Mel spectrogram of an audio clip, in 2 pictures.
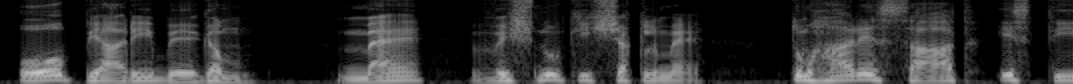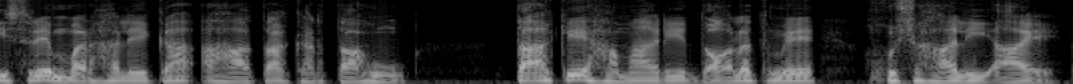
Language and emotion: Urdu, neutral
